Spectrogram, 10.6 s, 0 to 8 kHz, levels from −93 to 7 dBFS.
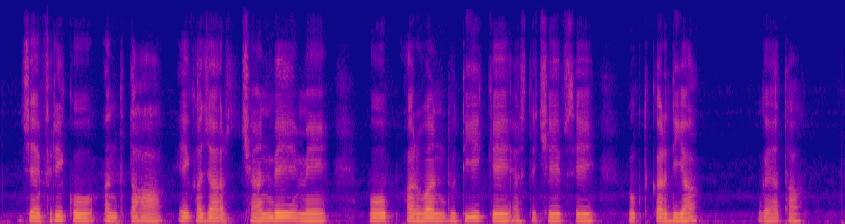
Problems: background sounds at intervals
